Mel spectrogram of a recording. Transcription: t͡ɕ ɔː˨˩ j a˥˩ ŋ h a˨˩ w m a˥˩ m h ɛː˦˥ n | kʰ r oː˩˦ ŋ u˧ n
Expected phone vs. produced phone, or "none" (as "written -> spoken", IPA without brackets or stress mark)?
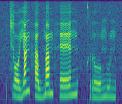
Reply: none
